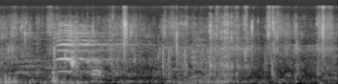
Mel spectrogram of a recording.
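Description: A brief high-pitched vocal call, rising and falling, about a second in, over faint outdoor background noise.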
